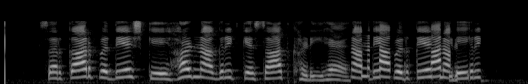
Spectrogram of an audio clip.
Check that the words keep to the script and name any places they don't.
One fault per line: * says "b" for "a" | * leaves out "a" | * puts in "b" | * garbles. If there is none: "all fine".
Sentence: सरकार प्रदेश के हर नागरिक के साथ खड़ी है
* garbles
